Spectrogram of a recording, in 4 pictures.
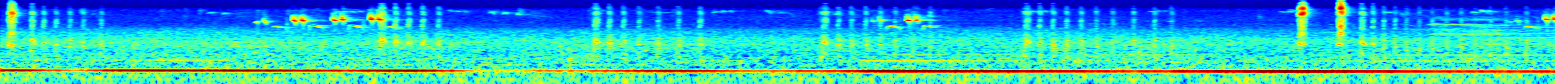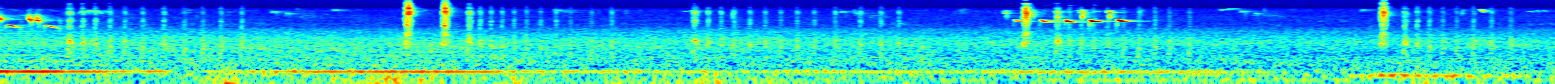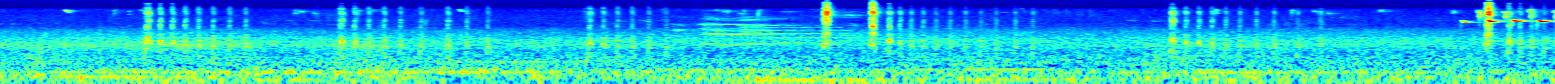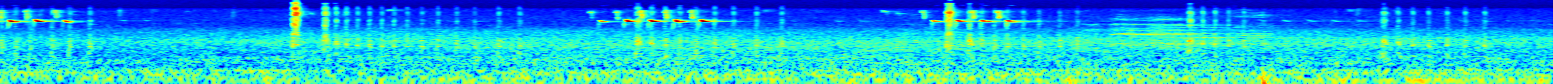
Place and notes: Mountain blvd. Oakland - squirrel
squirrel and his "stress call" and the dogs and Barney - The Rooster /// plus some airplanes always passing above our heads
